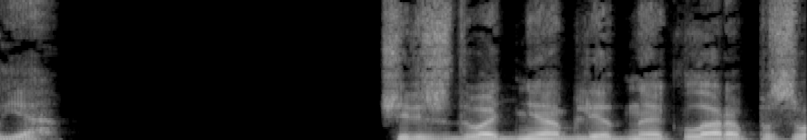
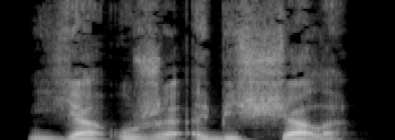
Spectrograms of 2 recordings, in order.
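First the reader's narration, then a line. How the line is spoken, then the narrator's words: Stern. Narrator (Russian): строго сказала она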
